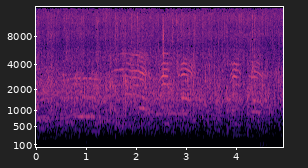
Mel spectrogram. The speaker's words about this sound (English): Is there anybody excited that you're saved? You say, well, why do y'all clap so much? You know why? Because we're excited. That's why. Come on, clap your hands. David said in Psalms 47, oh, clap your hands, all ye people.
